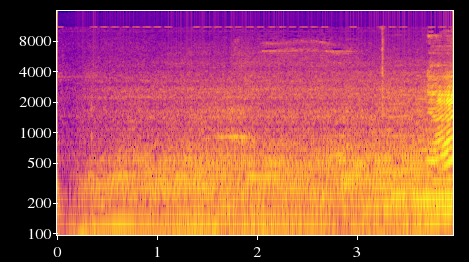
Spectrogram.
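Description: A 2022 Toyota Tundra pickup with a turbo V6, in tow-haul mode, pulls a 7,000-pound trailer and accelerates hard from a standstill, its engine rumble building steadily and loud inside the cab throughout.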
